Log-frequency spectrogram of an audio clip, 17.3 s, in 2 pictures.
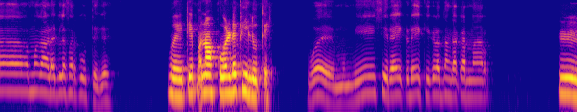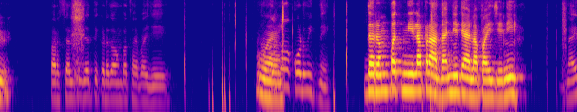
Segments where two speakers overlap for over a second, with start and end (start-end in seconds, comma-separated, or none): none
